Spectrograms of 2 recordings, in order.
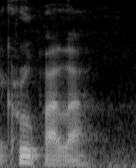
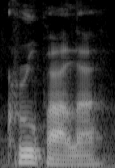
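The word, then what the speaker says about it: Chrupalla: Proposes AFD co-leader uh Krupalla. Believe that's how you pronounce it. Let's find out. Uh Oh, Kru. Okay, Krupalla. Similar to the K. Okay. Kru. So, Krupalla um Alternative for Germany uh AFD co-chair Tino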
